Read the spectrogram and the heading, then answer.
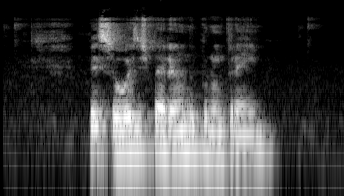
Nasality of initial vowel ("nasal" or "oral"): oral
